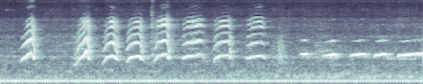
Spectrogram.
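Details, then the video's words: White-rumped shama singing, a pet bird, with a quick series of sharp rising whistled notes repeated several times a second, then a run of level clear whistles; constant low hum in the background. "burung muray , burung berkicau , burung bernyanyi"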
